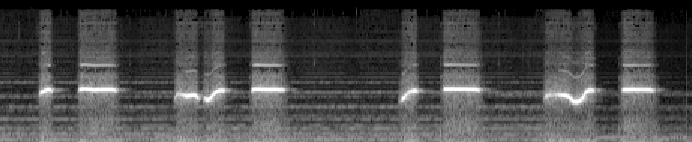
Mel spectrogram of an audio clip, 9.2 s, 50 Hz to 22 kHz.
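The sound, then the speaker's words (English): A person whistles a short tune in clear, bright bursts at 3:03 a.m., with a few sliding notes, pausing between phrases. The whistling is fairly loud, with no talking. “At exactly 3:03, we heard the whistling.”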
